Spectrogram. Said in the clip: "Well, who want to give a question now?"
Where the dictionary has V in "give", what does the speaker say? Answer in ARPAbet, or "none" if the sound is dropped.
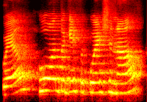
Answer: F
